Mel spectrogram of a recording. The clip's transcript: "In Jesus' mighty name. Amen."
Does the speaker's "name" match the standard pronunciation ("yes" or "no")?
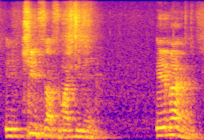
no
